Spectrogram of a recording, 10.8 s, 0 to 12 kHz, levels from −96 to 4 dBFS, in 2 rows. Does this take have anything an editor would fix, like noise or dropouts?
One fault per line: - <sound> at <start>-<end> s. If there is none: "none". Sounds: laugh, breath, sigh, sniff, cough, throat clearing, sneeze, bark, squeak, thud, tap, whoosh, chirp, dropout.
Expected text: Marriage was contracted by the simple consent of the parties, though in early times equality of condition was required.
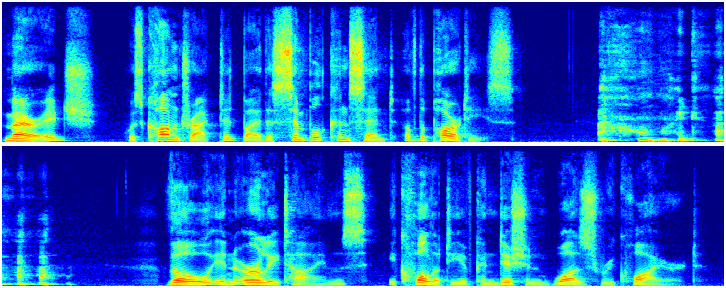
- laugh at 4.5-6.0 s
